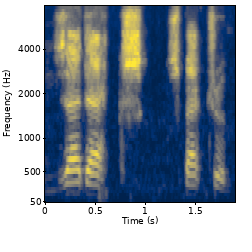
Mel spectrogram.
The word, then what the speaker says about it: ZX Spectrum: uk uh sinclair and here's the british pronunciation zx spectrum zx spectrum so there you go 48 kilobytes folks 48 kilobytes now literally does it happen yes it does unfortunately no wi-fi no i like how you i like how you include the pronunciation because of the zed and the the yeah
